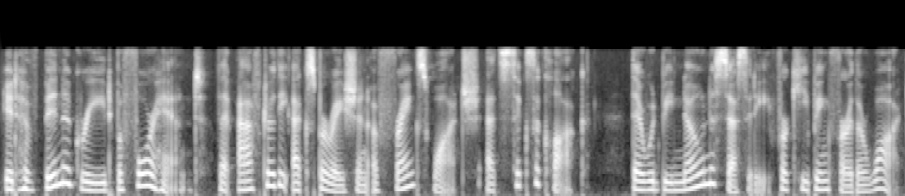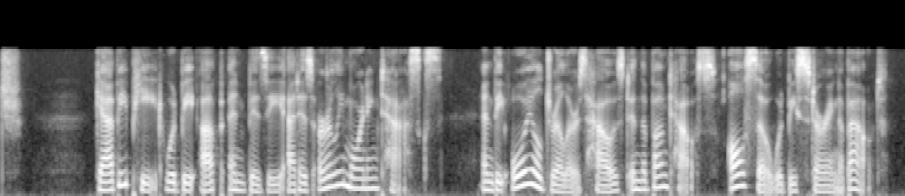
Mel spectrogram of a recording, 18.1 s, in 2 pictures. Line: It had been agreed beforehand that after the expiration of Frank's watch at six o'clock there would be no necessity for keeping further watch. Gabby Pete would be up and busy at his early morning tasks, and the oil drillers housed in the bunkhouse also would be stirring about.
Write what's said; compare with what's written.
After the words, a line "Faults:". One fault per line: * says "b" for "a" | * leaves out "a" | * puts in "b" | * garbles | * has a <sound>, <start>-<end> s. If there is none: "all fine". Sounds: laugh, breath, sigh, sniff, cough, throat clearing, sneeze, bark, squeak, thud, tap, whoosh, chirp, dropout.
It have been agreed beforehand that after the expiration of Frank's watch at six o'clock there would be no necessity for keeping further watch. Gabby Pete would be up and busy at his early morning tasks, and the oil drillers housed in the bunkhouse also would be stirring about.
Faults:
* says "have" for "had"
